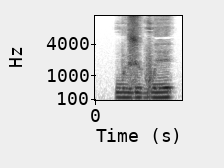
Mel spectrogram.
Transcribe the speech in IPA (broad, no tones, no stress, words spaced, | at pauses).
wʉzʉɡwe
